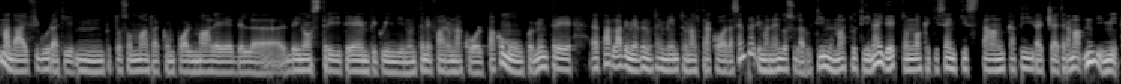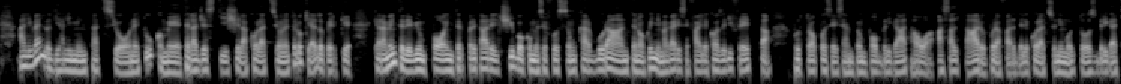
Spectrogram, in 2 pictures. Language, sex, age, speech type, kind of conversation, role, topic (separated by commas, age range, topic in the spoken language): Italian, male, 35-39, conversation, advice, advisor, Come posso pianificare piccoli obiettivi quotidiani senza confondermi?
